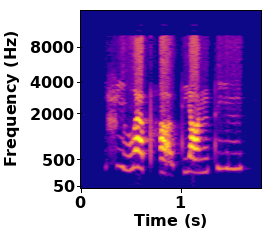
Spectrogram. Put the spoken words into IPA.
ɕi˥˨lwä˥˨pʰɑ̰˨˩ʊ̯ t̪jɑ˨˦ŋt̪i˦n

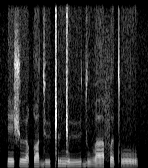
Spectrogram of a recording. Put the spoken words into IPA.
eʃɵːqʷadʉ ǁɨŋ͡ǁʉː duβa fɐtʼo

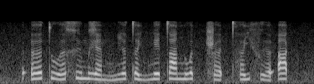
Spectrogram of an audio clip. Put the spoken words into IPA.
ʔəː˧˥t̪u˨˩˦ə̯ xɨ˧mɣɛ˨˩mŋi˧˥ə̯t̪ə˨˩j ŋe˧t̪a˧nwə˦˥k̚ ʂəː˨˩t̚t̪ʰə˧˥jfɨ˨˩˦ə̯ʔa˦˥k̚

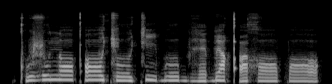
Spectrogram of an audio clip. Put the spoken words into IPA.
kʼu˨ɮu˦nɔː˦kʼɔː˦ cʊː˨ci˦˨ ɓʊː˦bʱɛ˨ɓɛ˦ qʼo˨ xɔː˨pɔː˨

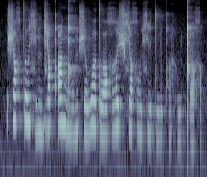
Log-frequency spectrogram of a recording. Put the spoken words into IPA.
ʃʌ˦χtɤ˦ɕə̤˨nd͡ʑɒ˦ qʼʌ˦ ŋ͡ǃɔ̤˨n ʃə˨vʌ˦˨tlɔ˨χʁi˦ʃ ɕə˦χɔ̤˦ɕi˨tṳ˨v qʼə̤˦hṳ˨˦ ǃʼʌ˨χ

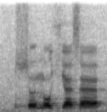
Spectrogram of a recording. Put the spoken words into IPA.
ɮənɔçæzæ

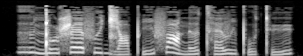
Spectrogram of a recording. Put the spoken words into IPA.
ɦɨ˥˩ŋ͡ǃu˧ʂɛ˥ fɨ˥d͡ʑɑ˩ pʼi˩˥fɑ˥˩nɘ˩˥ tʰɛ˩˥vi˧pʼu˩ tʼy˩˥

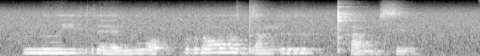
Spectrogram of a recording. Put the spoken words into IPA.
nɯː˧jrɛː˩˦n wɔ˨˩ʔprɔː˥˩ da˦˥mrɯ˦˥k̚ pʰa˨˩mse˨˩k̚

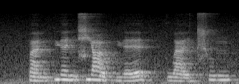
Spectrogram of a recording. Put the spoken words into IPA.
pa˨˩nt̪ɥɛ˥˧nɕjɑ˥˩ʊ̯t̪ɥɛ˧˥ | kwa˨˩ɪ̯t͡sʰʊ˥ŋ

